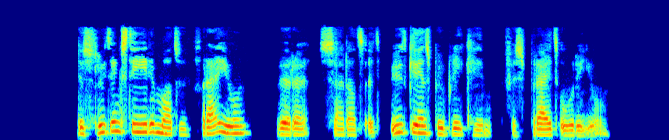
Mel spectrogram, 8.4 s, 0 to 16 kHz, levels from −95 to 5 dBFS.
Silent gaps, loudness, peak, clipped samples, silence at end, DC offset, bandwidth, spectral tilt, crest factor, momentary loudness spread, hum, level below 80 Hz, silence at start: 3.15-3.46 s, 3.88-3.99 s, 4.76-4.88 s, 6.16-6.27 s, 6.57-6.63 s; -19 LUFS; -2 dBFS; under 0.1%; 0.75 s; under 0.1%; 8 kHz; -5.5 dB/octave; 18 dB; 13 LU; none; -60 dBFS; 0.95 s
